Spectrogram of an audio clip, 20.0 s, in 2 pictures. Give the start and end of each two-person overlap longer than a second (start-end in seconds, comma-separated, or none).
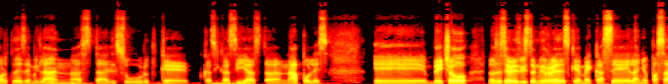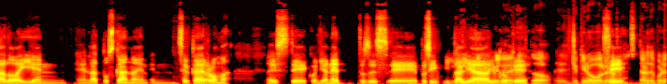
16.8-17.9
